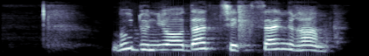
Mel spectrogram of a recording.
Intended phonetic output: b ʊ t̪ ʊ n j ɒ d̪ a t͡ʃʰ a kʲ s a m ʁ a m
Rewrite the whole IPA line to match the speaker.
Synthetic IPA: b ʊ d̪ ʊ n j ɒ d̪ a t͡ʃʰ e kʲ s a ŋ ʁ a m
